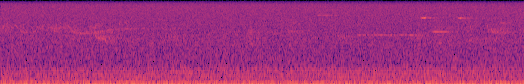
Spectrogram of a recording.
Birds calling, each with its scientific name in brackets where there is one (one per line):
Song Sparrow (Melospiza melodia)
Gray Catbird (Dumetella carolinensis)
